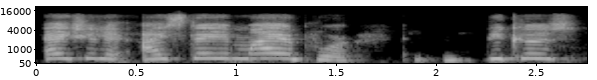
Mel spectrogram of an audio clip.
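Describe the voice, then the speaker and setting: High-voiced woman from China, hesitant. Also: normal speed, sharp tone. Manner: hesitant, polite. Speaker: student asking a question. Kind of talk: class Q&A.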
